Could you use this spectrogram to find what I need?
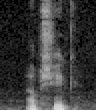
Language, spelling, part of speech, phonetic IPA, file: Polish, apsik, interjection, [aˈpʲɕik], LL-Q809 (pol)-apsik.wav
